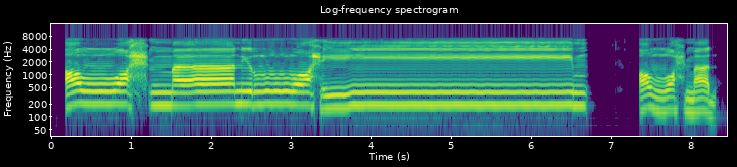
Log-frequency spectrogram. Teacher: یہاں پر را کو موٹا پڑھیں گے، جماؤ کے ساتھ ادا کریں گے۔ ہا کو حلق کے درمیانی حصے سے۔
